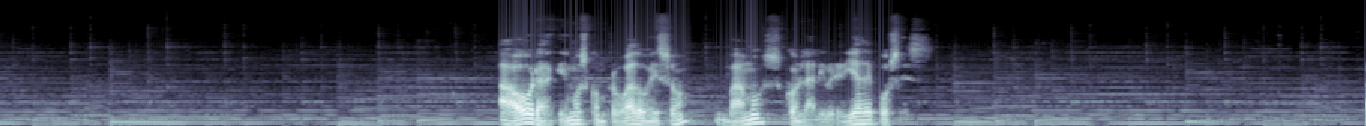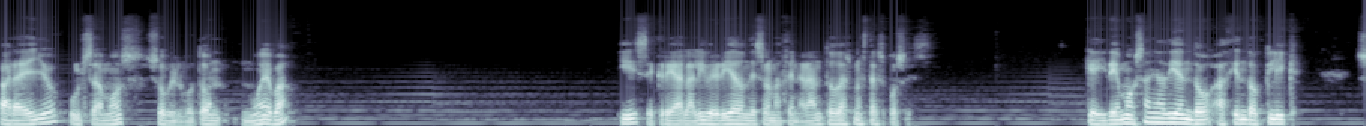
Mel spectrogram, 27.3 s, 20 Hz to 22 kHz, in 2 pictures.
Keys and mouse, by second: 1.6-2.8 drag, 3.7-7.9 middle drag, 7.9 click, 9.1 click, 14.4 click, 17.1-18.8 alt+middle drag, 18.8 alt+click, 20.6 alt+middle click, 24.2 alt+click.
